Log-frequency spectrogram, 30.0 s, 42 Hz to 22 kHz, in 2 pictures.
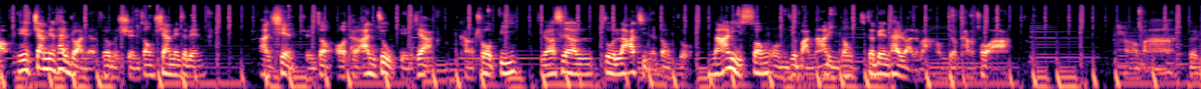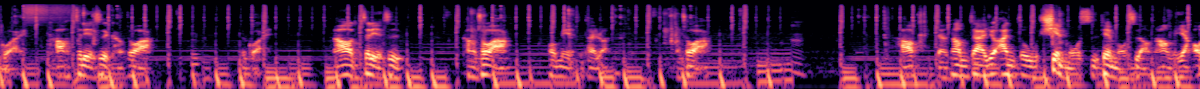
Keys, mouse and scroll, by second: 0.0 shift+middle click, 0.2-1.8 scroll up 1, 1.8 alt+click, 2.6 2, 3.5-6.1 alt+drag, 6.1 ctrl+b, 8.7-10.7 middle drag, 10.7-11.4 scroll up 2, 11.4 middle click, 12.0 ctrl+r, 15.5 shift+middle click, 16.0 ctrl+r, 19.0 shift+middle click, 19.4-20.8 scroll up 2, 20.8 scroll up 1, 20.9 ctrl+r, 23.3 ctrl+r, 25.9 shift+middle click, 26.5 scroll down 1, 26.7 middle click, 26.8-28.1 scroll up 2, 28.1 2.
